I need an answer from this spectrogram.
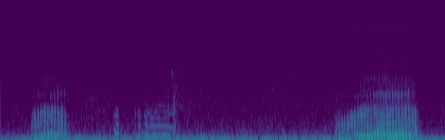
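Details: Tabby cat fast asleep and snoring, described as sounding much like a person: two drawn-out, throaty rumbling breaths about five seconds apart, with faint small clicks between them and a constant low hum behind.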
